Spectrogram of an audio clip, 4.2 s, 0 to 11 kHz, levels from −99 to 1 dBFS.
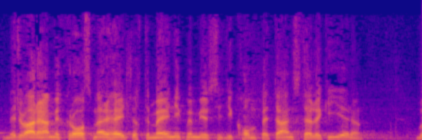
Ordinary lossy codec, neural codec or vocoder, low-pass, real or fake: MP3, 48 kbps; none; 9.9 kHz; real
